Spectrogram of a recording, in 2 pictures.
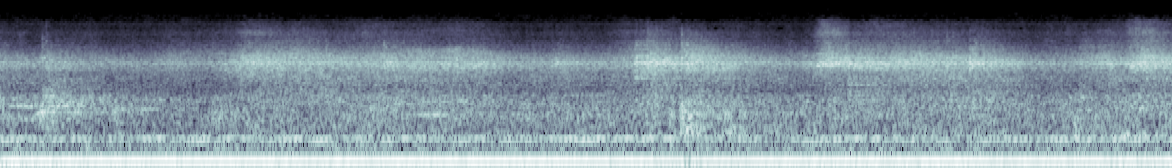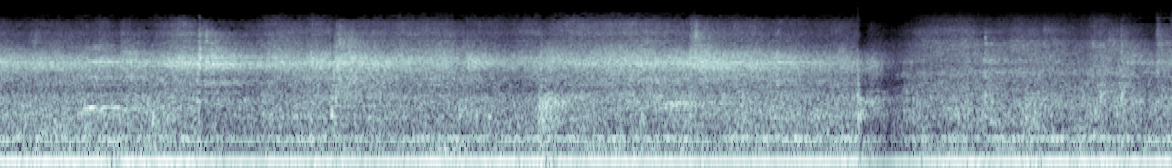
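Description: Skate blades scrape and hiss on ice.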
